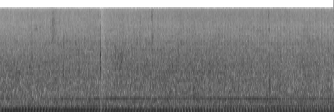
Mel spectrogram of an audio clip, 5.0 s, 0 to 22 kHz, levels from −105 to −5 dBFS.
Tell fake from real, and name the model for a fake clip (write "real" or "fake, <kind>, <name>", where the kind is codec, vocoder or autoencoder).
real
